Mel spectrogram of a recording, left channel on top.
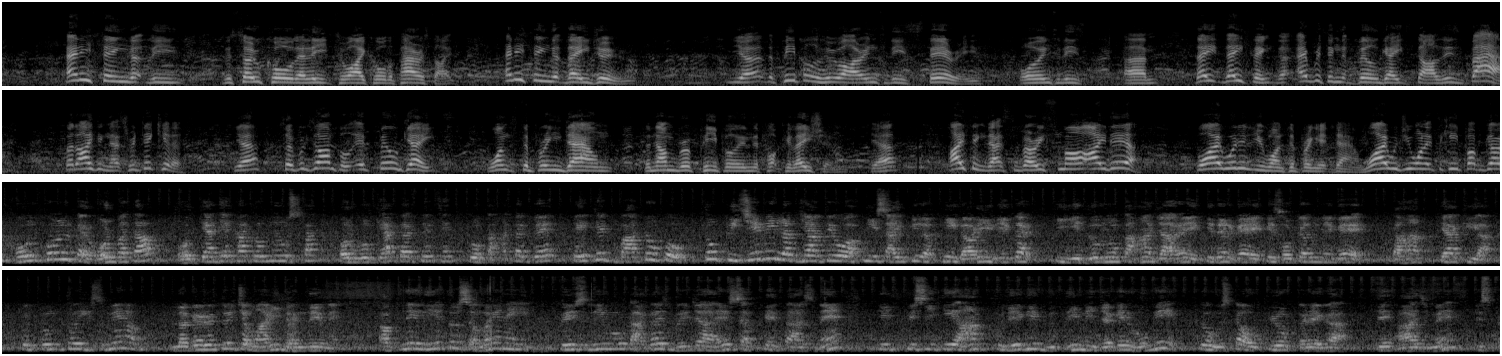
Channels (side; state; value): both; different; correlation 0.00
